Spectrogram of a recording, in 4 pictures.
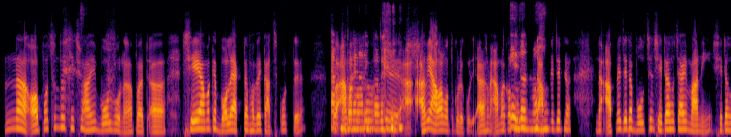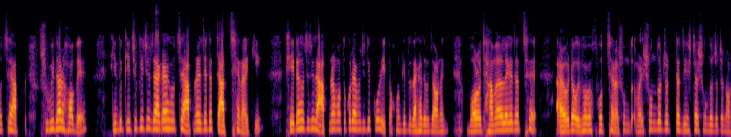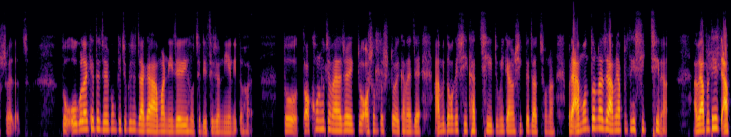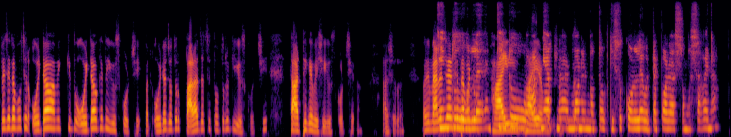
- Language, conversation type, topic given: Bengali, unstructured, আপনার কাজের পরিবেশ কেমন লাগে?
- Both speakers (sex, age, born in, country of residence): female, 25-29, United States, United States; male, 25-29, Bangladesh, Bangladesh
- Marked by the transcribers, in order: chuckle; other background noise; laughing while speaking: "তো এইজন্য"; "সৌন্দর্যটা" said as "সৌন্দর্যটটা"; tapping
